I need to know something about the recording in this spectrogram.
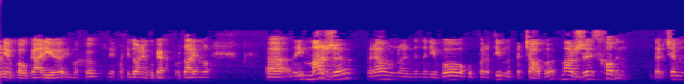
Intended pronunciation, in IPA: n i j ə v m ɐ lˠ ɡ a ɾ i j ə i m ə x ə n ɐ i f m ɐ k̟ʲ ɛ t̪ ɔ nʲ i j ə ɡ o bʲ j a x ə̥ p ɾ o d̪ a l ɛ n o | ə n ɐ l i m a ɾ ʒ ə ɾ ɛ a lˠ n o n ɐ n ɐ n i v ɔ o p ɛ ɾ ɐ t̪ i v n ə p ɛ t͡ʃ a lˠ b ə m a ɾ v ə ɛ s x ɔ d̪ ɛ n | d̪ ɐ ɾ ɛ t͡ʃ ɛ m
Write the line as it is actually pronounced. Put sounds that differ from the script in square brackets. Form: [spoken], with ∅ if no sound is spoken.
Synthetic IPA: n i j ə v [b] ɐ lˠ ɡ a ɾ i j ə i m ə x ə n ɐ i f m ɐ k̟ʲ ɛ [d̪] ɔ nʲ i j ə ɡ o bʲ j a x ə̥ p ɾ o d̪ a l [i] n o | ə n ɐ l i m a ɾ ʒ ə ɾ ɛ a lˠ n o n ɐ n ɐ n i v ɔ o p ɛ ɾ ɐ t̪ i v n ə p ɛ t͡ʃ a lˠ b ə m a ɾ [ʒ] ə ɛ s x ɔ d̪ ɛ n | d̪ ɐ ɾ ɛ t͡ʃ ɛ m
